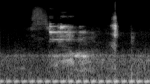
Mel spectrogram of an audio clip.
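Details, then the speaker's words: Yamaha Mio J scooter with original engine block and valve clearance set at 15/20, idling with the exhaust fitted after rebuild: even low putter about twelve beats a second, steady with no ticks or knocks; very smooth normal idle, smoke cleared. "halus banget normalan pun normal ini saya kasih Padahal saya kasih 1520"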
